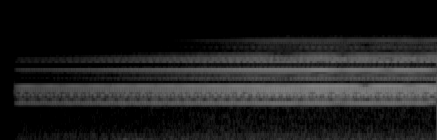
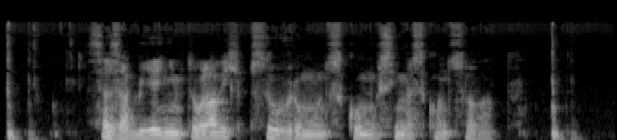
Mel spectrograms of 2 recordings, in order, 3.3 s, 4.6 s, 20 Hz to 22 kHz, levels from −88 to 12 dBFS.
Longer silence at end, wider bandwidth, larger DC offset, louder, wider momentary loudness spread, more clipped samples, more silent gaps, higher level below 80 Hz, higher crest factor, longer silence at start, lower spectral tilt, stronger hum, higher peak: second, 0 s vs 0.3 s; second, 10 kHz vs 11.5 kHz; neither; second, -34 LUFS vs -23 LUFS; first, 18 LU vs 15 LU; neither; neither; second, -76 dBFS vs -46 dBFS; about the same, 16 dB vs 20 dB; about the same, 0.1 s vs 0.05 s; second, 2.5 dB/octave vs -6.5 dB/octave; neither; second, -22 dBFS vs -4 dBFS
